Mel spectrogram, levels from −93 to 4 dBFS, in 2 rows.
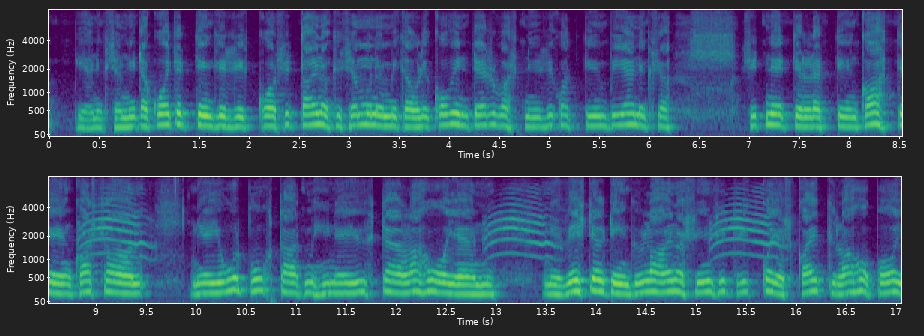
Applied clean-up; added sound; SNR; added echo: none; Cat; 14 dB; none.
